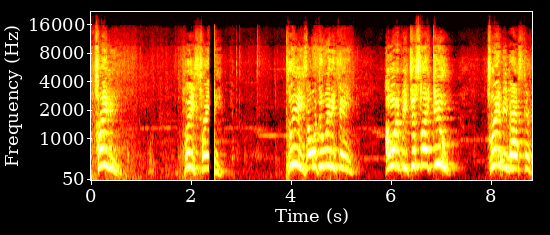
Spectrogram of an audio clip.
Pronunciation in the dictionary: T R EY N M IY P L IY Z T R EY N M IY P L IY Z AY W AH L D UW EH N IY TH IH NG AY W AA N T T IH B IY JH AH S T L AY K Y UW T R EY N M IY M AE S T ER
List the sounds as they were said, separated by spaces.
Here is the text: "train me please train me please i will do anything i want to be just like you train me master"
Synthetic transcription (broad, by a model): T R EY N M IY P L IY Z T R EY N M IY P L IY Z AY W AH N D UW EH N IY TH IH NG AY W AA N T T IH B IY JH AH S T L AY K Y UW T R EY N M IY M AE S T ER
